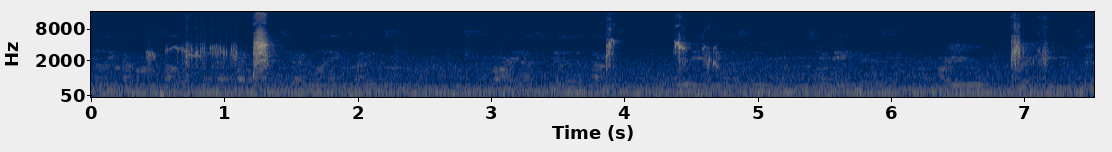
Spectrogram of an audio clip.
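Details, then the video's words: Sleepy juvenile starling sitting on a shoulder and nodding off, murmuring quiet chitters broken by a few sharp clicking and squeaky notes spaced a second or more apart, with steady low room hum underneath. "Juvenile starling sleepy talk"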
